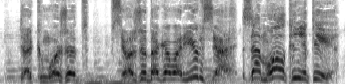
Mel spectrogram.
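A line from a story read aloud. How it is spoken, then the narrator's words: Hysterical angry shout. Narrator (Russian): истерично выкрикнул Бульбунарий, гневно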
